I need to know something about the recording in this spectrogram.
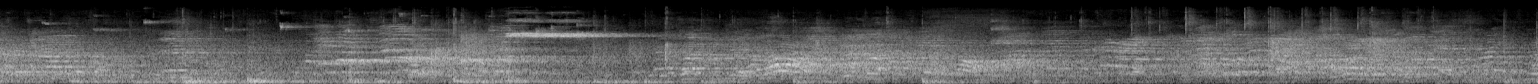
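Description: A basketball being dribbled on a hardwood gym floor, with short bouncing thuds. Players and spectators call out and chatter, echoing in the large gym.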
